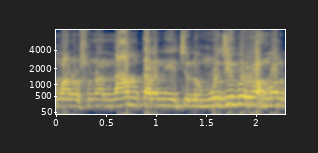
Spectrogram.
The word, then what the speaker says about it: মুজিবুর রহমান: উনার নাম তারা নিয়েছিল মুজিবুর রহমান কইতে পারে না উনারা বলে মুগিবুর রহমান এরা জিমের উচ্চারণ করে গাইন তো পত্রিকার মধ্যে যখন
